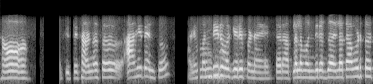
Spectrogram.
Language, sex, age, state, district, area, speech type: Marathi, female, 18-30, Maharashtra, Yavatmal, urban, conversation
